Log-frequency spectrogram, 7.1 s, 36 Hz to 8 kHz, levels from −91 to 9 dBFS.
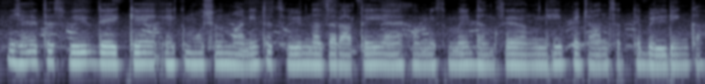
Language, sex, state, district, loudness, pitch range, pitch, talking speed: Hindi, male, Uttar Pradesh, Etah, -27 LUFS, 125-135 Hz, 130 Hz, 170 wpm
